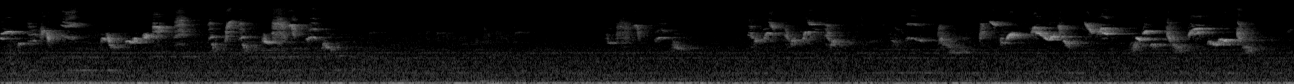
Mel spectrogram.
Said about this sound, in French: Rouge-gorge ? Peut-être. Je vais voir. Il s'est éloigné.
